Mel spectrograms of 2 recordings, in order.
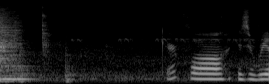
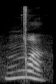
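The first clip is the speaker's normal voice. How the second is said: short loud smack; quick kiss for the baby to copy; punchy mwah; kiss sound; 2 semitones lower, 6 dB louder than usual. Shown as a demonstration. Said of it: "Blow mama kisses".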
